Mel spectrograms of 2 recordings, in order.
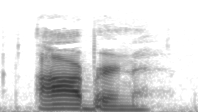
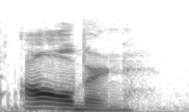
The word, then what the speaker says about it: Auburn: It's not Auburn, Auburn, with like an R in there. It's Auburn. A-W-E-B-U-R-N.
